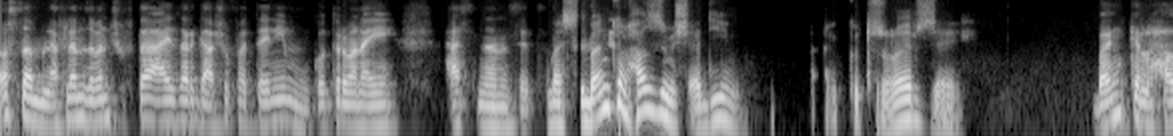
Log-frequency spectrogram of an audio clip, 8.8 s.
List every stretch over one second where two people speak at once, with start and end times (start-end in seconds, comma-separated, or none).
none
